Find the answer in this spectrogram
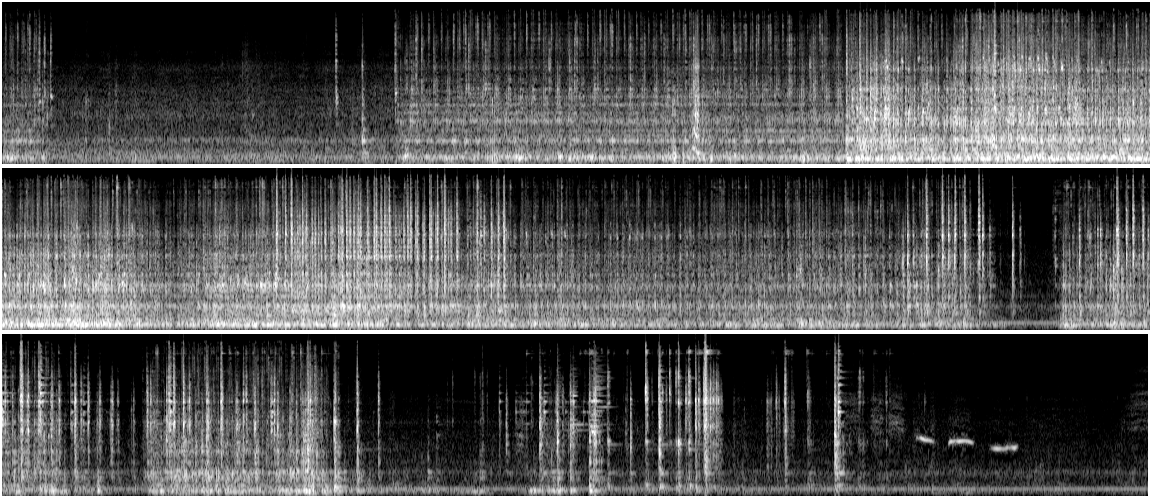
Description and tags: An anchor chain on a boat being raised up out of deep water by an electrical motor winch.
anchor, anchor-chain, boat, boat-anchor, field-recording, water, winch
